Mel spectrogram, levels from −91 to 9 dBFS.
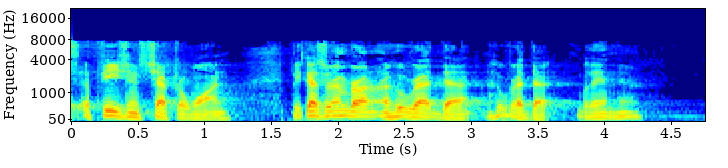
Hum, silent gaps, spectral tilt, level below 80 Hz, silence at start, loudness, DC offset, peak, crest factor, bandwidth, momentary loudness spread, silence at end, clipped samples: none; none; -5 dB/octave; -50 dBFS; 0 s; -22 LUFS; under 0.1%; -2 dBFS; 20 dB; 7.8 kHz; 11 LU; 0.5 s; under 0.1%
